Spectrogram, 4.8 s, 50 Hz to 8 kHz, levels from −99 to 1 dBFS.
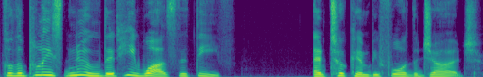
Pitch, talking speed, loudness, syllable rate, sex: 195 Hz, 185 wpm, -18 LUFS, 5.1 syllables/s, female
